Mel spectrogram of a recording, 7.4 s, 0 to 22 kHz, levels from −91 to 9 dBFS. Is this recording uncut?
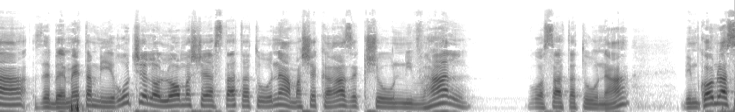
yes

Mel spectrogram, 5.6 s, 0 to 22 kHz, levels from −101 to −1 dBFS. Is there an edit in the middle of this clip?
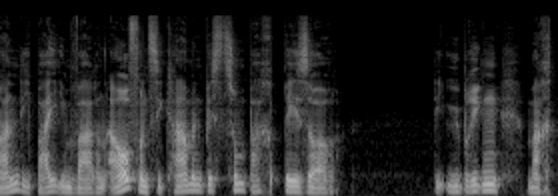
no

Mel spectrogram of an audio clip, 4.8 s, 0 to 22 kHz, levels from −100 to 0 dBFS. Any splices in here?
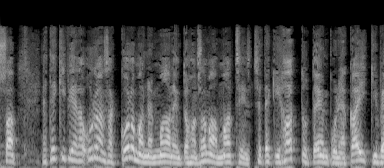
yes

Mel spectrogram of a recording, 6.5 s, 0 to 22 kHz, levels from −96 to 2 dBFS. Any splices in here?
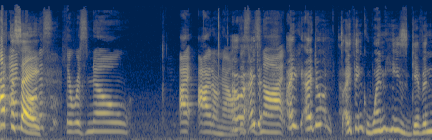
yes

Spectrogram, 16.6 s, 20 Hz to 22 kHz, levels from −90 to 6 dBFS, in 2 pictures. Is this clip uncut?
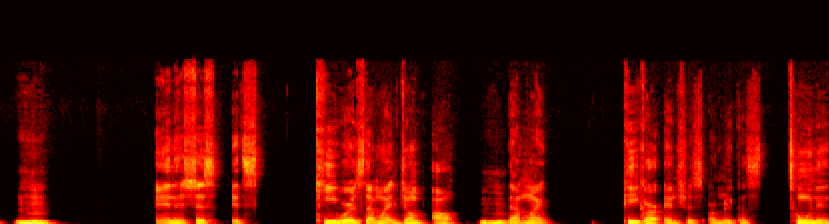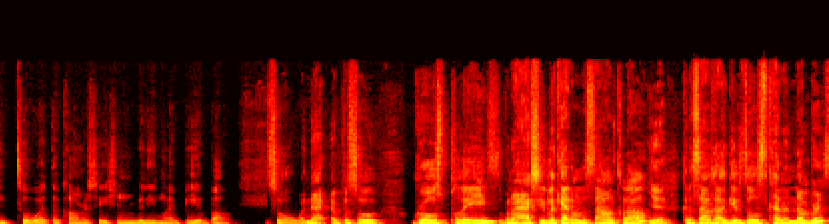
no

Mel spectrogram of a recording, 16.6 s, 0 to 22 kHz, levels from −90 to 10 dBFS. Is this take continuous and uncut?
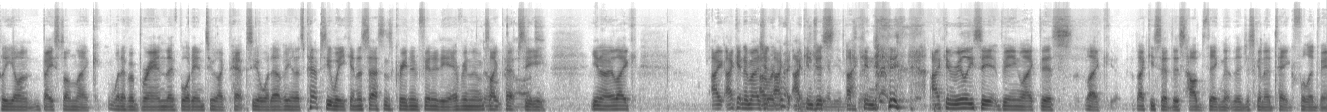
yes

